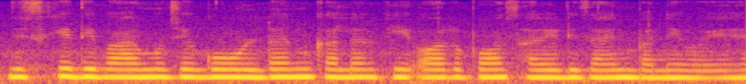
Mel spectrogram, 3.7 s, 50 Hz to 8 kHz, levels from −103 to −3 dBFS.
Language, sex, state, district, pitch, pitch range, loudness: Hindi, female, Chandigarh, Chandigarh, 225 Hz, 220-230 Hz, -12 LUFS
